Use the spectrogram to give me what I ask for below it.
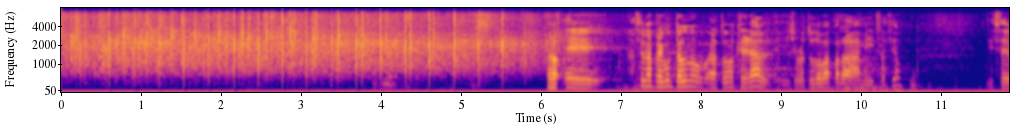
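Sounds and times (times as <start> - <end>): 
audience ovation: 0.0 - 6.3
speech: 6.1 - 10.9, 11.6 - 11.8.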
